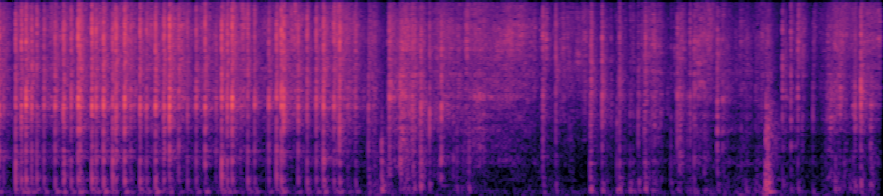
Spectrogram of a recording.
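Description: Long nails tap and scratch a dark polka-dot paper gift bag held upright. The result is a dense run of crisp, crackly taps and papery scratching with bright rustle and soft low thumps, including one sharper tap near the end.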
